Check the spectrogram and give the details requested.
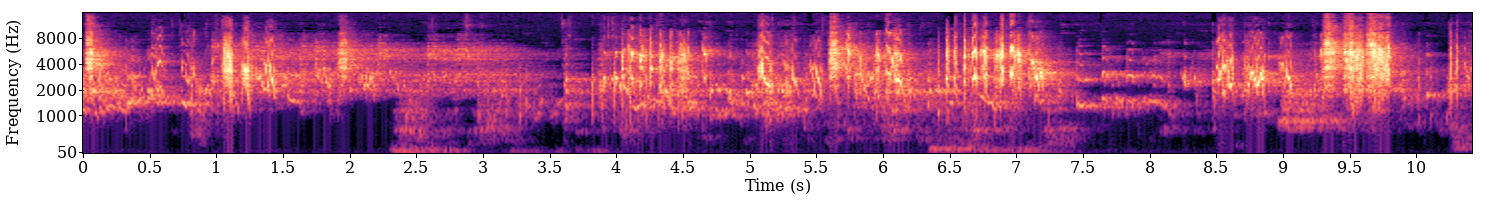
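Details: A cheerful budgerigar chirps and chatters in bursts, mixing scratchy warbles, high squeaky notes and short squawks, with a few soft low knocks in the background.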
